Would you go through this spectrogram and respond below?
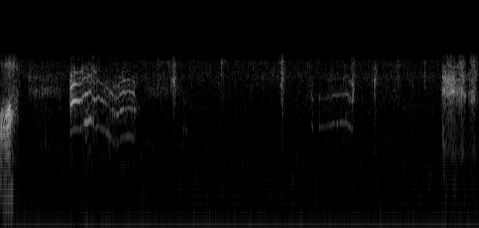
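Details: Male pet cat making weird noises indoors: a wavering, warbling tonal cry that bends up and down for about a second, a shorter similar note later, and scattered faint clicks and rustles.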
